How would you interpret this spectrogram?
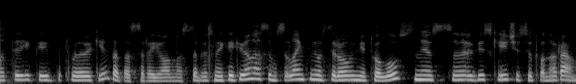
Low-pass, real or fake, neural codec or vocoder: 7.2 kHz; fake; codec, 16 kHz in and 24 kHz out, 0.8 kbps, FocalCodec, streaming, 65536 codes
